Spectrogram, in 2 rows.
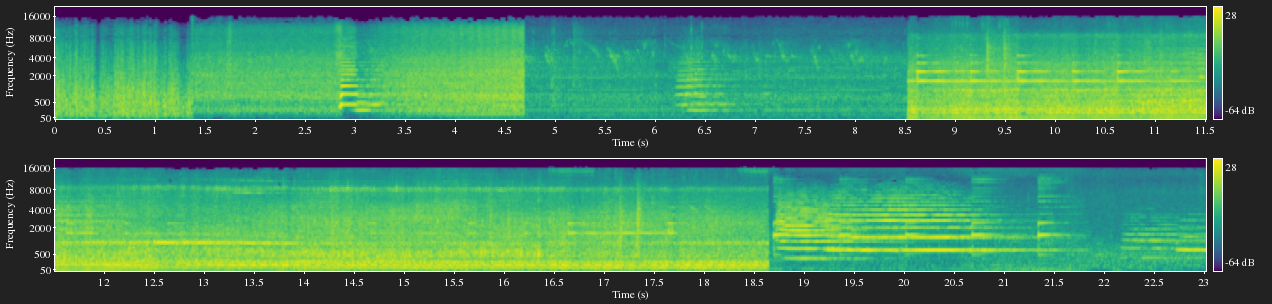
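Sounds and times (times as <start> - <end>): wheels rumbling on rail: 0.0 - 23.0
diesel railcar engine running: 0.6 - 18.7
train horn blasts: 2.8 - 3.5, 6.2 - 6.9, 18.7 - 21.6, 22.2 - 23.0.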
